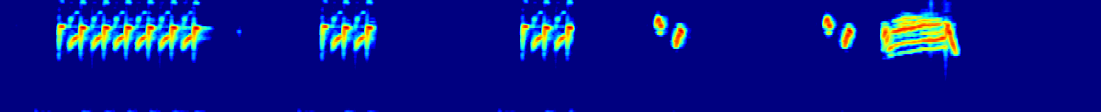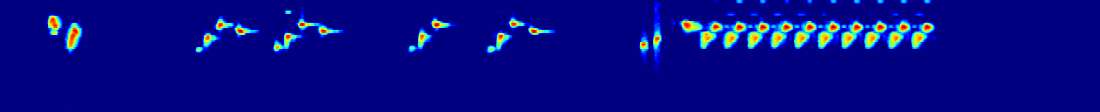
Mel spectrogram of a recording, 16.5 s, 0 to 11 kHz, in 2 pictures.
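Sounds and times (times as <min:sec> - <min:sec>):
European goldfinch singing in clean song style: 0:00.4 - 0:01.6, 0:02.4 - 0:02.9, 0:03.9 - 0:05.2, 0:06.2 - 0:07.3, 0:08.6 - 0:09.0, 0:09.8 - 0:12.4, 0:13.1 - 0:15.3.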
